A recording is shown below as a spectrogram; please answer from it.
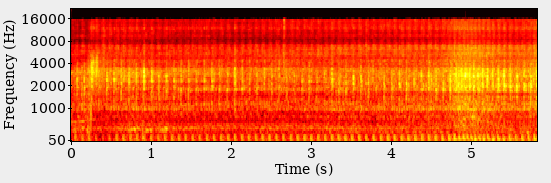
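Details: Honda Grazia 125 BS4 scooter: a rapid, rough pulsing rattle rides over the idle and grows slightly as revs rise. With the clutch cover off, the clutch bell was found grooved and worn and the clutch pulley damaged.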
